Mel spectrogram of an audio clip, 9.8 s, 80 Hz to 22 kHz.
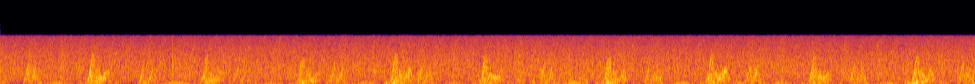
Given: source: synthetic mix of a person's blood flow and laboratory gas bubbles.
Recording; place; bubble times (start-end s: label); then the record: Doppler ultrasound of blood flow; precordium
5.15-5.49 s: bubbles
5.57-5.91 s: bubbles
From the record:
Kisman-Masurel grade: 211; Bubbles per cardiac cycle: several, 3 to 8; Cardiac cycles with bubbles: 1 to 10%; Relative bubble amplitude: barely perceptible (0.100 to 0.250); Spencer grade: 1 (occasional bubble signal discernible with the cardiac motion signal, with majority of cardiac periods free of bubbles); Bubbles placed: only in the low amplitude regions of the cardiac cycle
